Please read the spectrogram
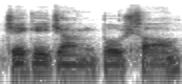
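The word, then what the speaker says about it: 지장보살: Chinese name the uh Sono Korean pronunciation is is J gay Jang bosal Jay Jang bosal this is how to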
